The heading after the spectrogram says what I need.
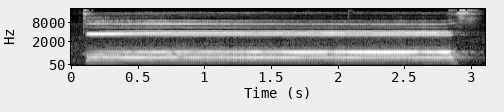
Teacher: اس کا مخرج ہے زبان کی جڑ اور تالو کے نرم حصے سے ادا ہوتا ہے۔ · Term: حرف لہویہ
